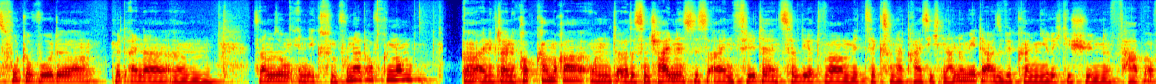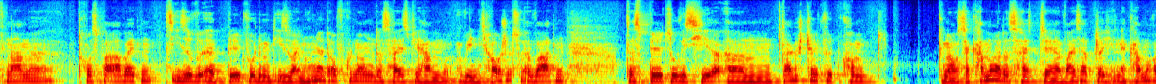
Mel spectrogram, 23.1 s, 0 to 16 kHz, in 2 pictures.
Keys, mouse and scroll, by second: 3.0 click.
